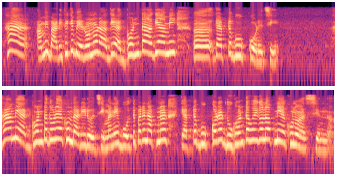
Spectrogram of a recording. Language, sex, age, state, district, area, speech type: Bengali, female, 18-30, West Bengal, Kolkata, urban, spontaneous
